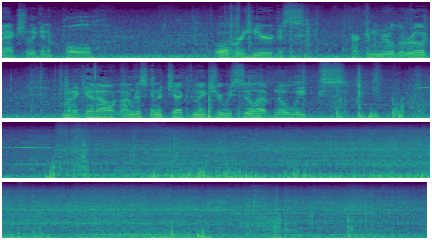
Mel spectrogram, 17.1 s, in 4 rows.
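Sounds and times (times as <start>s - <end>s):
car engine idling: 0.0s - 17.0s
short beep: 8.4s - 9.1s.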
